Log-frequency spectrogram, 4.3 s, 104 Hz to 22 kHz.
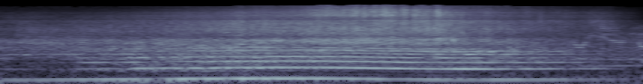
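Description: Toyota GR Yaris's turbocharged 1.6-litre three-cylinder engine held at high revs as the car drives through a corner on a race circuit. It grows louder as the car nears, is loudest about halfway through, then eases slightly.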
